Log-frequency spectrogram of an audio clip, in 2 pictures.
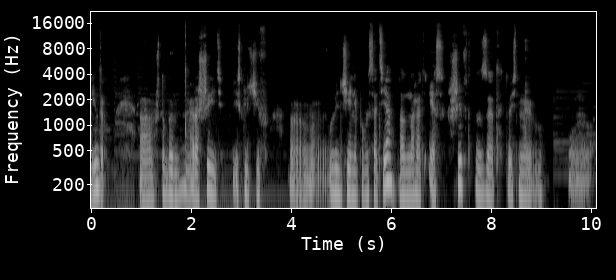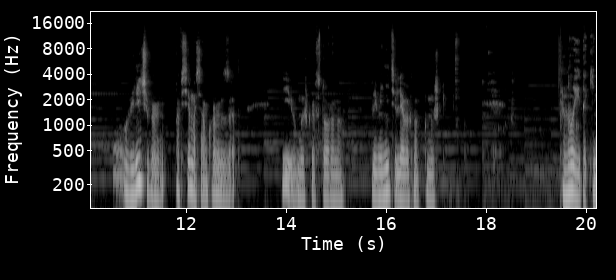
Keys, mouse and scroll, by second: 6.7 s, 15.0-17.7 middle drag, 17.7 3, 17.9 click, 18.3 z, 18.8 middle click, 19.5 g.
